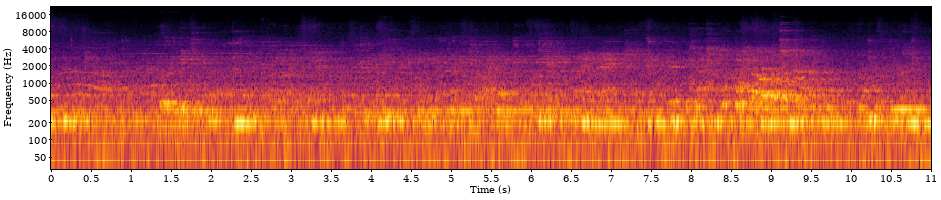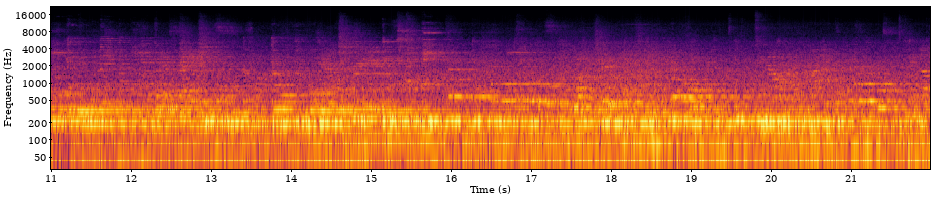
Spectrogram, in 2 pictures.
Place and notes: neoscenes: 1 Martin Place, guitarist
